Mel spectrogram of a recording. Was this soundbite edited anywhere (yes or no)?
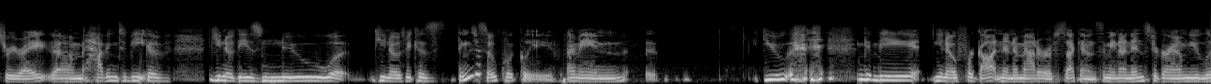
yes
